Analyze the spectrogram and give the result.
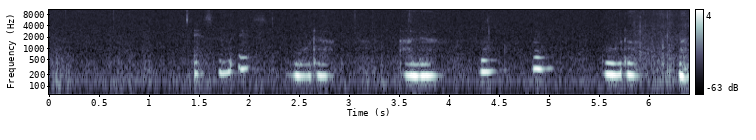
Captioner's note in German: flüstert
